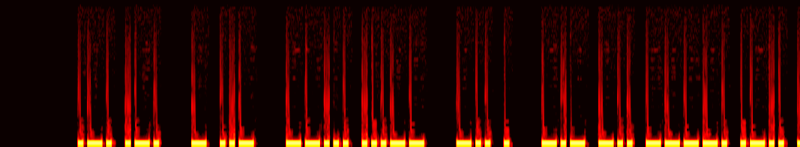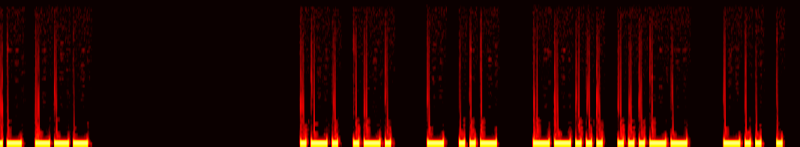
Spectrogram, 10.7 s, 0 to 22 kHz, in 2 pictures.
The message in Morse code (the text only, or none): RR TU 73 DE KD9LAO RR TU 73 DE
